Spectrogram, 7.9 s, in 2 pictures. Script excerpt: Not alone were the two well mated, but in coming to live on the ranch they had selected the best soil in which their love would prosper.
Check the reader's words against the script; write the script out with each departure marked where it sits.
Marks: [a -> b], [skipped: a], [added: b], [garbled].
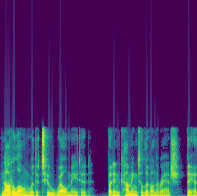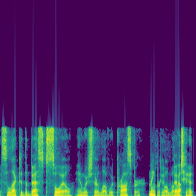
Not alone were the two well mated, but in coming to live on the ranch they had selected the best soil in which their love would prosper. [garbled]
